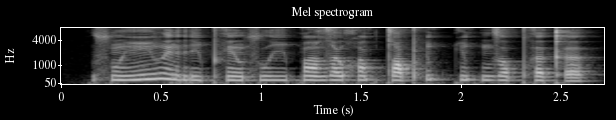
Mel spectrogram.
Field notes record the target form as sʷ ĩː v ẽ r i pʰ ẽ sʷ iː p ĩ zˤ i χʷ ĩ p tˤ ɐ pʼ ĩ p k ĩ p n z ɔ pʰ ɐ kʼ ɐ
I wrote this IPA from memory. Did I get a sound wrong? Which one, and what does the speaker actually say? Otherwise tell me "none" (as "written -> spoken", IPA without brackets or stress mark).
none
